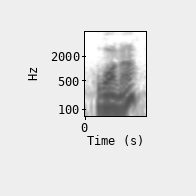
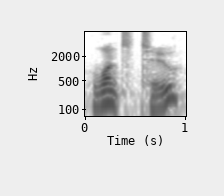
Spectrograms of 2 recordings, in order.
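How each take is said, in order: First: Both t sounds are dropped entirely. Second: The t sounds are pronounced in both words.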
